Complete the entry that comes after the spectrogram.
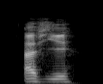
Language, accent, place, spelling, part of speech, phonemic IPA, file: French, France, Lyon, aviez, verb, /a.vje/, LL-Q150 (fra)-aviez.wav
- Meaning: second-person plural imperfect indicative of avoir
